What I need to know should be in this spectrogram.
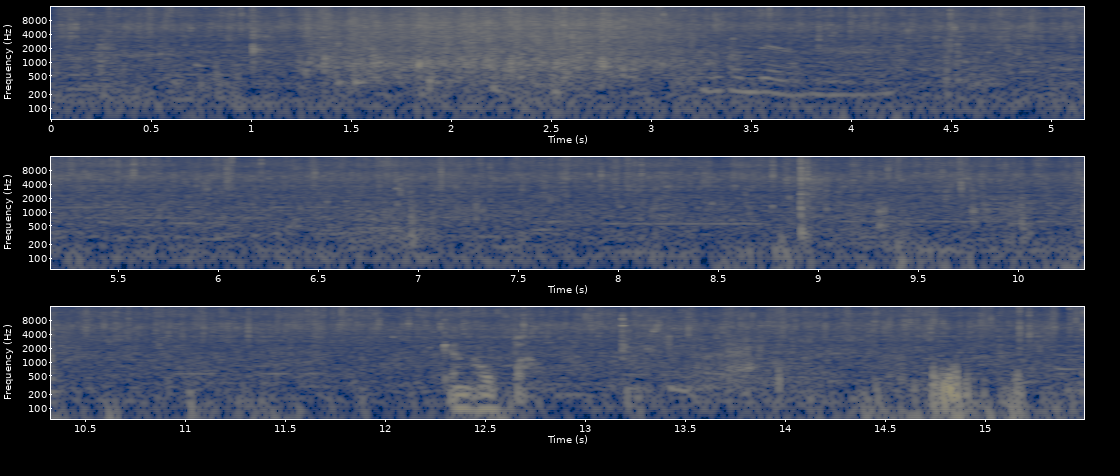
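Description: Water splashes softly as a bear paddles through it.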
